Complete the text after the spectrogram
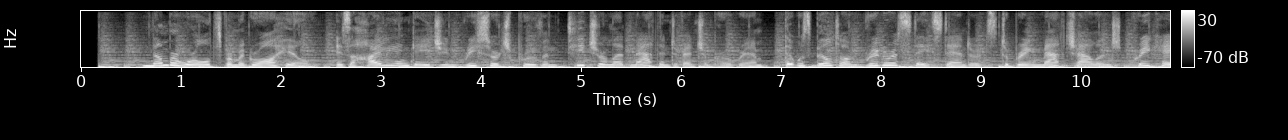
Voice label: CAT Corporate Narration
